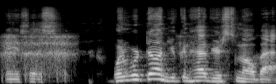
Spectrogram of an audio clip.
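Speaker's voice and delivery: ordinary delivery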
